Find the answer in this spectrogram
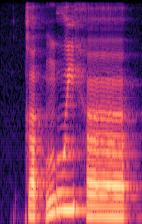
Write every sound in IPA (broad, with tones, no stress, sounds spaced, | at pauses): k ɐ˨ k̚ ŋ uː˥ j h œː˨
